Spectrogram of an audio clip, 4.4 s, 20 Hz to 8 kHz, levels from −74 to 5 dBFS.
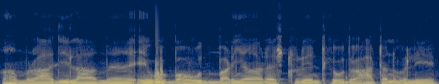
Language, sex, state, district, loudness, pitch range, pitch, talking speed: Maithili, male, Bihar, Madhepura, -17 LUFS, 100-110 Hz, 105 Hz, 150 wpm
